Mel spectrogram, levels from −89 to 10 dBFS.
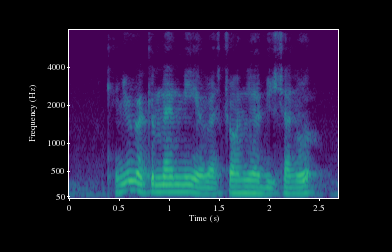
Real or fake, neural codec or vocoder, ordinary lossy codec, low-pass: fake; codec, 16 kHz, 4 kbps, FreqCodec, smaller model; none; none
